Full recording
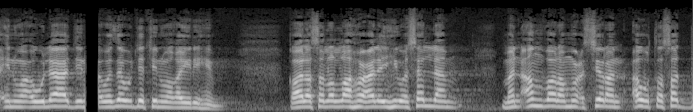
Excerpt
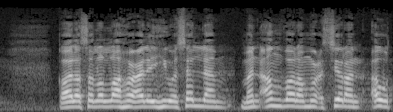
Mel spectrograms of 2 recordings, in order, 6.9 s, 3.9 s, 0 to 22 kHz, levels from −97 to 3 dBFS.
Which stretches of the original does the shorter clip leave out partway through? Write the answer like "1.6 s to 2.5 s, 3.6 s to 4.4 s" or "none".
4.7 s to 5.0 s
